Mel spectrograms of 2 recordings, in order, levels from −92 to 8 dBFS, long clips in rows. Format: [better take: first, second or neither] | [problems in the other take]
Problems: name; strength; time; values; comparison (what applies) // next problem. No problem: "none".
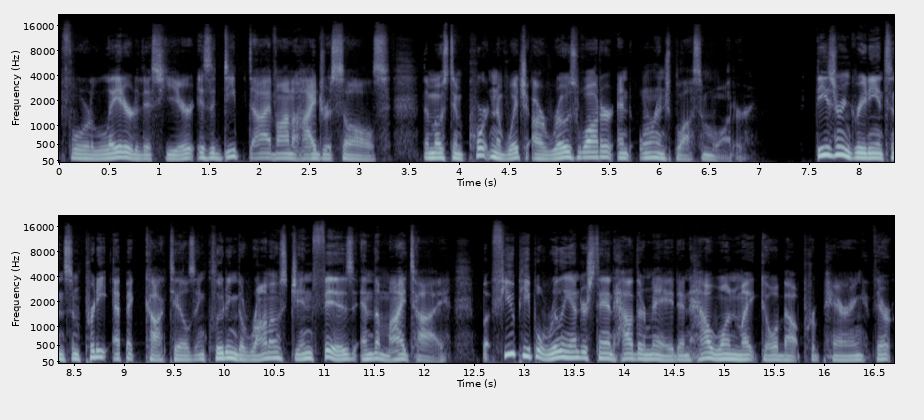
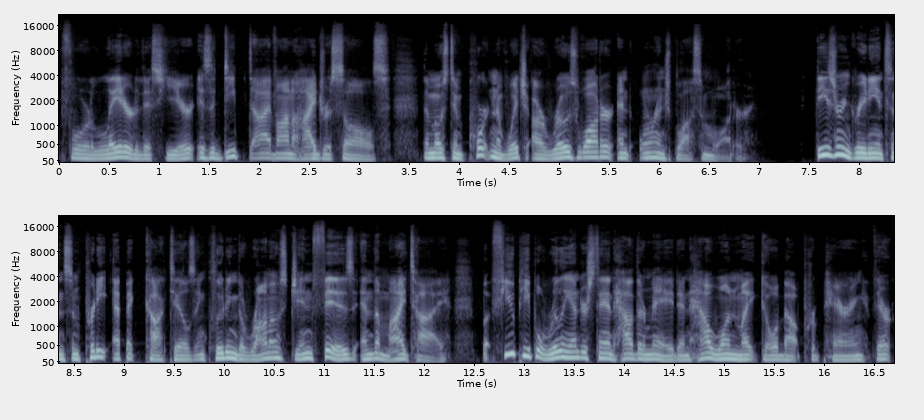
neither | none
